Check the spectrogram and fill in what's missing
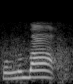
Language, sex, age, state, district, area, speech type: Assamese, female, 60+, Assam, Golaghat, urban, spontaneous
